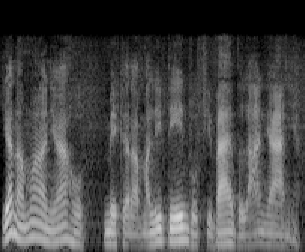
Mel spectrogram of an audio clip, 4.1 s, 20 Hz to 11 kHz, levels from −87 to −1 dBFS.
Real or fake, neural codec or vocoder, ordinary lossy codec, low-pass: fake; codec, 16 kHz, 0.5 kbps, X-Codec, WavLM features, trained on Multilingual LibriSpeech; MP3, 96 kbps; 7.2 kHz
